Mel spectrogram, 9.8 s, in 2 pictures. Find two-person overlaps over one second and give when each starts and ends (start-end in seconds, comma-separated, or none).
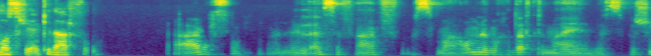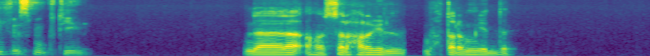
none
